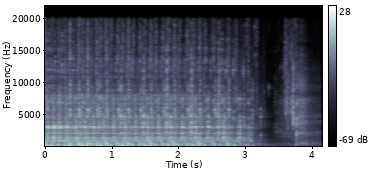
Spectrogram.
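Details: Vintage Tote Gote minibike being revived: small single-cylinder engine pops along at a steady, brisk idle for three seconds before shutoff; runs fine.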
